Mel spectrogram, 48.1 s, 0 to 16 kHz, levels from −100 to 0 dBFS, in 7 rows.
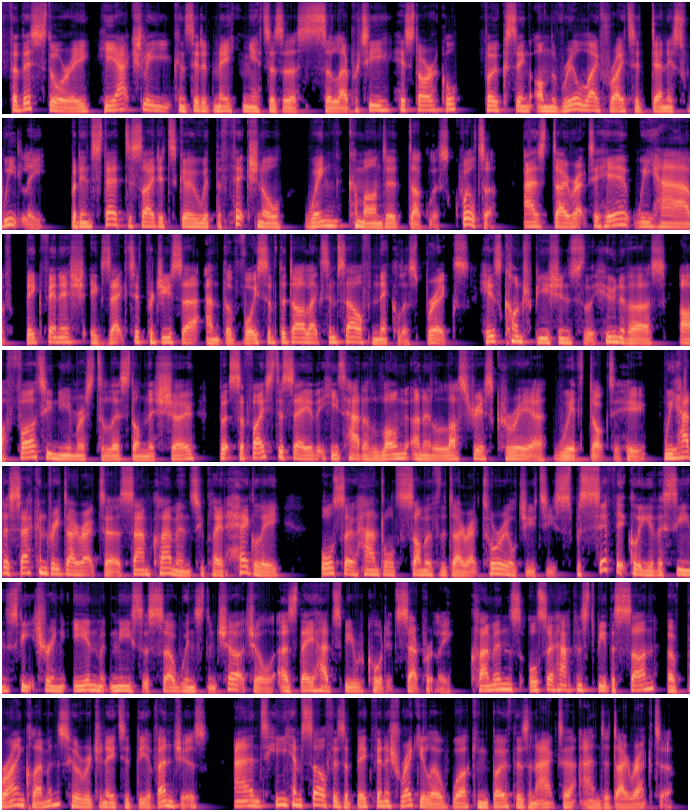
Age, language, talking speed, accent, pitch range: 10-29, English, 180 wpm, British, 115-150 Hz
